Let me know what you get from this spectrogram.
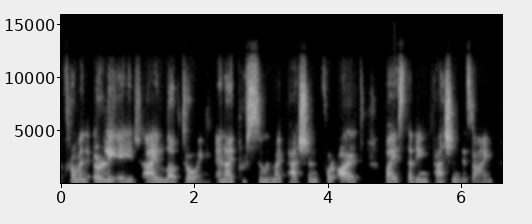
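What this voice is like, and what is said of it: Syrian accent in English. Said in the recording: “you may have noticed that uh, from my accent that I was not born in the United States. I am originally from Syria”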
